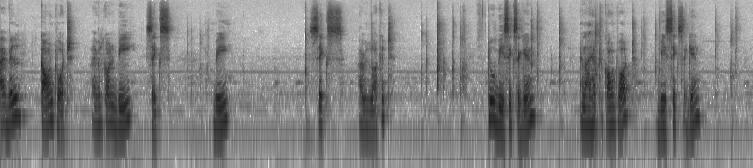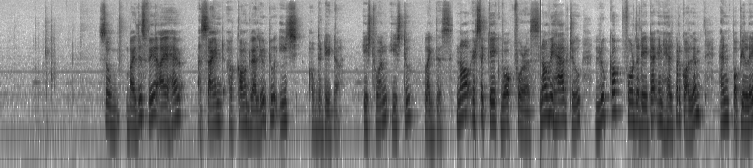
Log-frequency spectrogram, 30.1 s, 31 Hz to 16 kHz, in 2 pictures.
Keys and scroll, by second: 16.0 ctrl+Return.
